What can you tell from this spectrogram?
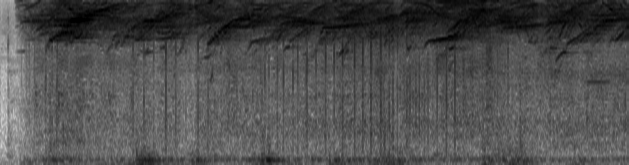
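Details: Many spinner dolphins being squeezed into a tuna net whistle at once. High, rapidly rising and falling whistles overlap into a frantic chorus over bursts of clicks, an unusual cacophony signalling stress.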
